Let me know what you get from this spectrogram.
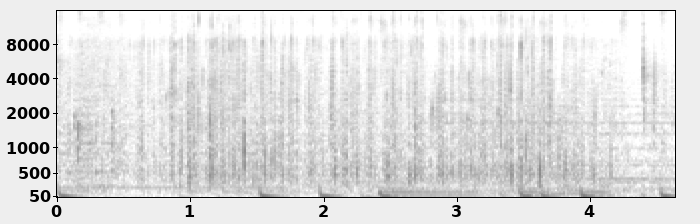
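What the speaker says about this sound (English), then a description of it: "We'll cook the tomato puree down until it becomes a nice thick paste." Tomato puree simmers down into a thick paste for Indian kadai mixed vegetables, a faint, steady bubbling and popping with occasional low thuds from the pan, close but quiet, with no talk.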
